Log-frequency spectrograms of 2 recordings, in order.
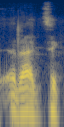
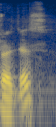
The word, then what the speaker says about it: राजस: Next in the same line is rajasic प्रकृति या राजस. राजस को कई बार लोग also मतलब pronounce करते हैं as rajas. It is not rajas, it is rajas.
